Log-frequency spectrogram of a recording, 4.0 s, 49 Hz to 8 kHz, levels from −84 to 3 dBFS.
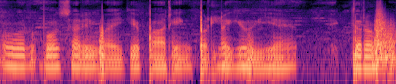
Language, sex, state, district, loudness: Hindi, male, Arunachal Pradesh, Lower Dibang Valley, -18 LUFS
